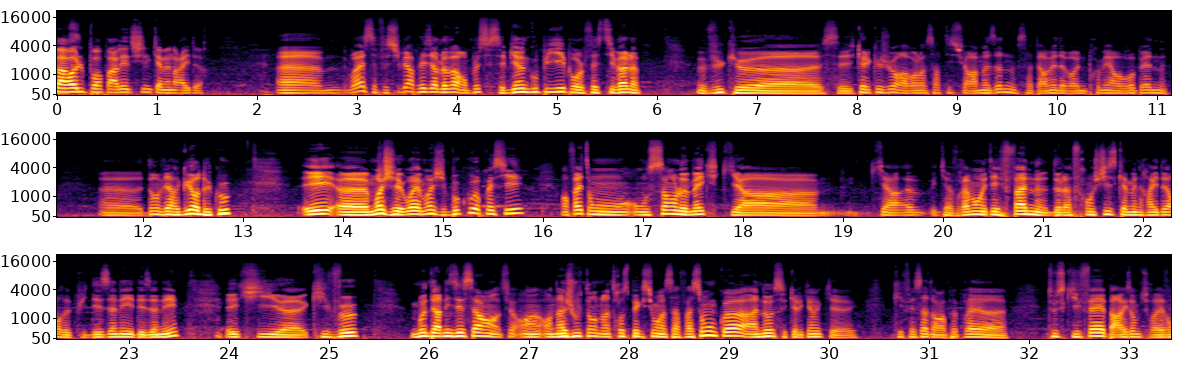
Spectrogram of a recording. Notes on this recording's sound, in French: Épisode spécial enregistré lors de la 22e édition du NIFFF (Neuchâtel International Fantastic Film Festival).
